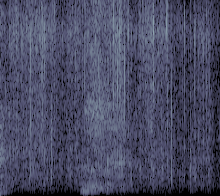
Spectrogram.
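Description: Thin plastic bag crinkling and rustling as hands rummage inside it, with many small irregular crackles.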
